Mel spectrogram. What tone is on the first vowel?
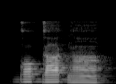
high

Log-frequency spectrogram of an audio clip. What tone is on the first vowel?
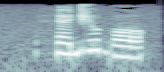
low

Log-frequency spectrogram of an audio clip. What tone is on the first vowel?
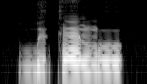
low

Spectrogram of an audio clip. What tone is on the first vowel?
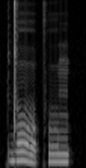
falling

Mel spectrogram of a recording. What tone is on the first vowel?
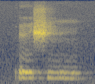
high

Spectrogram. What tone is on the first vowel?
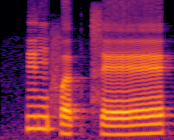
high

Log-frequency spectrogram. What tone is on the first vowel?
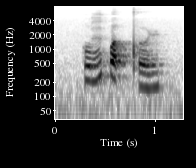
rising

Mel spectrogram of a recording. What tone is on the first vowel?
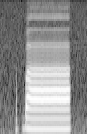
high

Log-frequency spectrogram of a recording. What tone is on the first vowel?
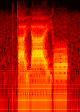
low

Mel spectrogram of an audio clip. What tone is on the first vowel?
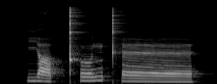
low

